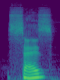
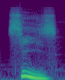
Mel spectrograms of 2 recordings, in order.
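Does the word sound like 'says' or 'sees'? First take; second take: says; sees. First: The vowel is short, like in 'says'. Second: The vowel is long, like in 'sees'. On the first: It is read as the French word for sixteen. The speaker calls it wrong. "says is how I used to pronounce your name" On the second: It is read as the English word meaning grab. The speaker calls it right. "That's not says, I know. It's seize"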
